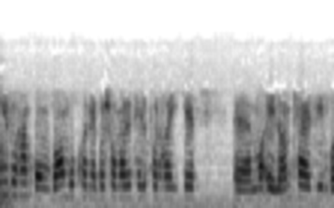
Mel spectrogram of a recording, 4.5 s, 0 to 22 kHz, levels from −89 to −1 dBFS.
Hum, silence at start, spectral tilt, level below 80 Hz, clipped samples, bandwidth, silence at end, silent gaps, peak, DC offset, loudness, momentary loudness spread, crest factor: none; 0 s; -5 dB/octave; -50 dBFS; under 0.1%; 6.8 kHz; 0 s; none; 0 dBFS; under 0.1%; -16 LUFS; 8 LU; 16 dB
